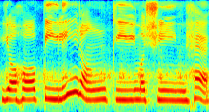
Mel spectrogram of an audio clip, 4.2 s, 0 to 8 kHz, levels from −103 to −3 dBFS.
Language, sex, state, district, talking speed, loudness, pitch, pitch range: Hindi, female, Punjab, Fazilka, 85 wpm, -14 LUFS, 230 Hz, 225-245 Hz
